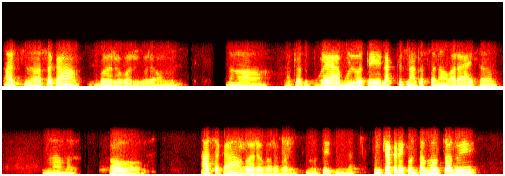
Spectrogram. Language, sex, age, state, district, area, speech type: Marathi, female, 60+, Maharashtra, Nanded, rural, conversation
